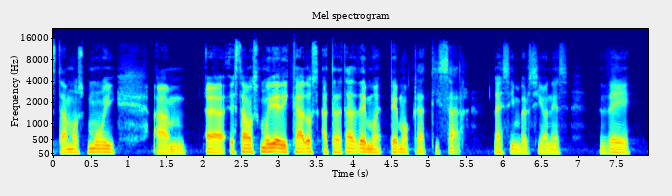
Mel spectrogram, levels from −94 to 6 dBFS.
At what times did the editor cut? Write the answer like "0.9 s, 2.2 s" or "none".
none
